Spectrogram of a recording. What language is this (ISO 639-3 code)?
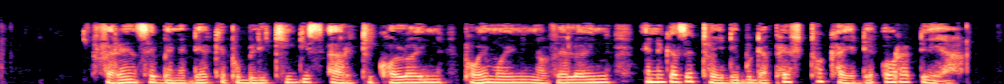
epo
